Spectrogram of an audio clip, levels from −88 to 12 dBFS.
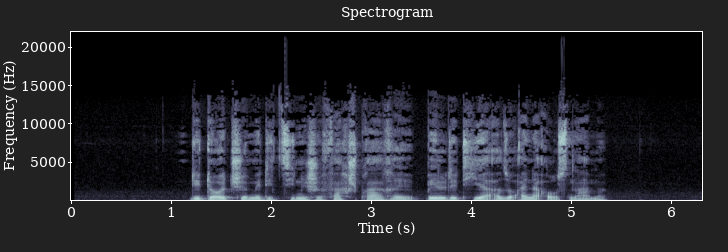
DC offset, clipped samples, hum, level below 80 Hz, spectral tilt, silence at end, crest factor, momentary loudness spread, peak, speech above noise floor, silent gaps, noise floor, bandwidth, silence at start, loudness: under 0.1%; under 0.1%; none; -42 dBFS; -3.5 dB/octave; 0.95 s; 18 dB; 9 LU; 0 dBFS; 47 dB; none; -65 dBFS; 15 kHz; 1.2 s; -16 LUFS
